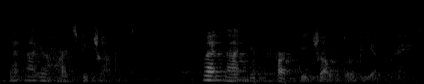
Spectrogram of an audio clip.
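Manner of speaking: soft hushed whisper; whispered scripture. Acted. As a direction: breathe the comfort out gently. Quoting Jesus' words of peace.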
